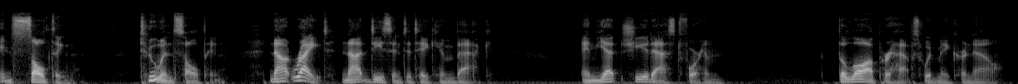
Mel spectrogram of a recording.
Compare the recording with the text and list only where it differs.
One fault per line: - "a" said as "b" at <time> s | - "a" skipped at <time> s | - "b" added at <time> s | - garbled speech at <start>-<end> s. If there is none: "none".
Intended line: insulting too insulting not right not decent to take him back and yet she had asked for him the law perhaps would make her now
none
